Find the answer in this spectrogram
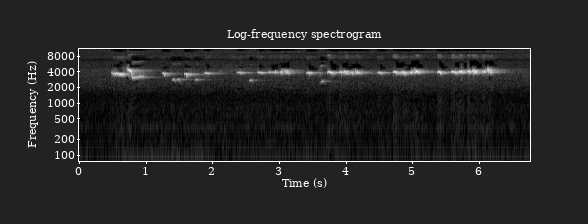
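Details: A high-pitched, lively twitter of short, slurred chirps runs almost continuously for six seconds, each note sharp and bright, with some notes rising and falling, from an unidentified bird against a clean, quiet background.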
